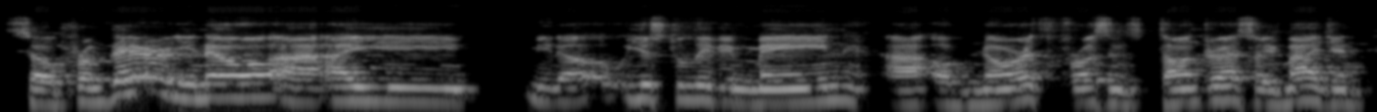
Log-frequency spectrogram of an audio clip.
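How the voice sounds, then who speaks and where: Speaking over video call with dull audio, a man from the Dominican Republic who works in real estate recounts his story as an interview guest. He uses many fillers and animated delivery, his slightly high, somewhat bright voice moving at a measured pace with fairly even intonation.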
